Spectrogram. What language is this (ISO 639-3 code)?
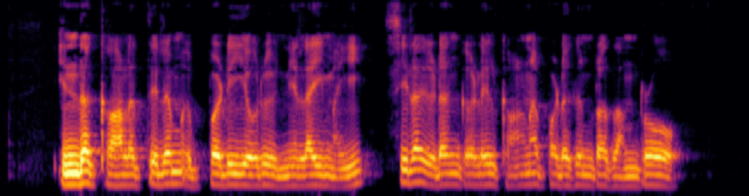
tam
